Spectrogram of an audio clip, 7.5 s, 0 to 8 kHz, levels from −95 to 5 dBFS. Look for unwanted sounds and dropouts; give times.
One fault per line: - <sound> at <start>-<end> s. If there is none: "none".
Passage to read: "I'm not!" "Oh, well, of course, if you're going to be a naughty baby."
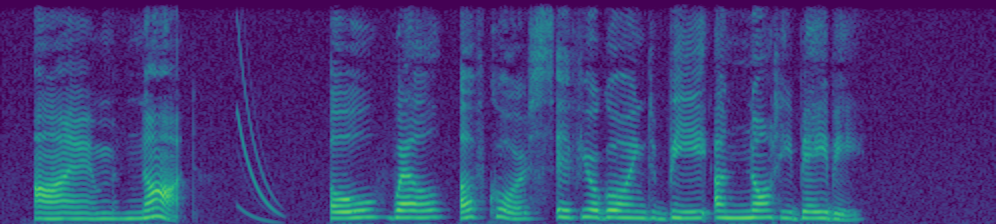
- chirp at 1.8-2.2 s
